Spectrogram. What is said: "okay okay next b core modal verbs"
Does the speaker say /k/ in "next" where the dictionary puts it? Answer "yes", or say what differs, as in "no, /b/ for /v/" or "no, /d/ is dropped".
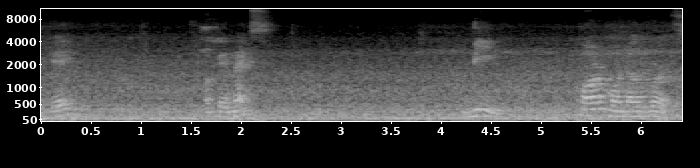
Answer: yes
